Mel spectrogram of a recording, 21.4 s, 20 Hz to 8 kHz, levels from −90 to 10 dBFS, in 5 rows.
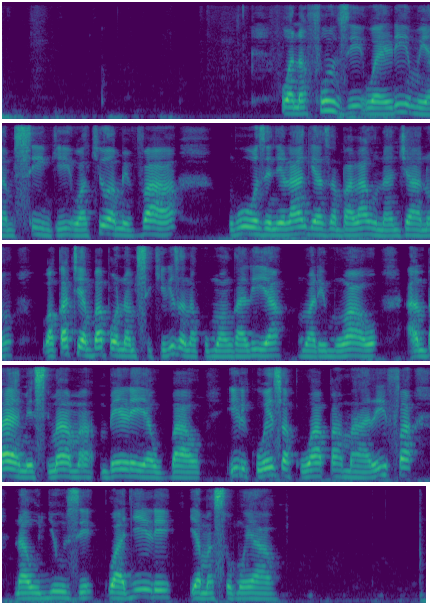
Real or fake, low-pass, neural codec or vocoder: real; 7.2 kHz; none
